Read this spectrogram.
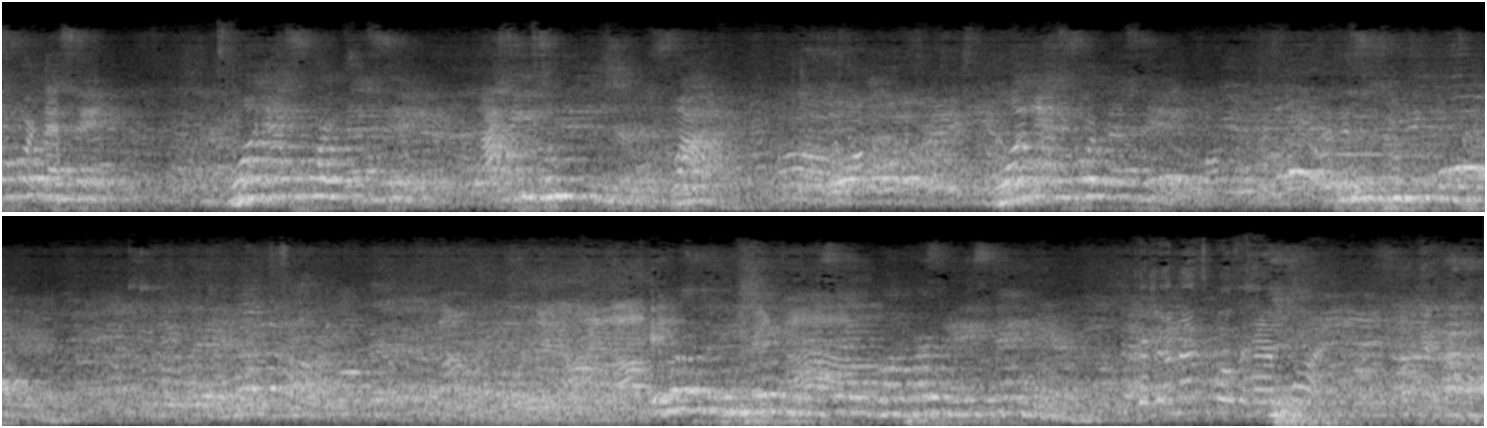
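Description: A crowd chatters and cheers loudly all around.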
